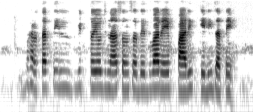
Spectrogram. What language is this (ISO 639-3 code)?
mar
